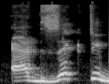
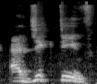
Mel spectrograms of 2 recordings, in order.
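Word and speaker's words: adjective: তাহলে অ্যাডজেক্টিভ বলি আমরা ভুল করে, ডিটা সাইলেন্ট হয়ে রাখবে, উচ্চারণটা হচ্ছে অ্যাডজেক্টিভ। তাহলে যদি টাকা থাকতো, কথাটার মানেটা কি?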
